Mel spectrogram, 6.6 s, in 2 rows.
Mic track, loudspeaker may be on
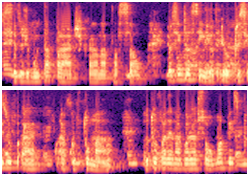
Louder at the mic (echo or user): user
